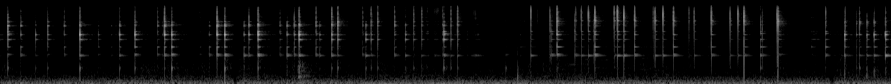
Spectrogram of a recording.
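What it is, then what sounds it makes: Ceramic mug tapped with nails. Long nails tap the side of a hollow, blue and white ceramic mug shaped like a VW bus, held up. Rapid, irregular taps make bright, clinking clicks with a high ring that fades almost at once.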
